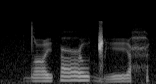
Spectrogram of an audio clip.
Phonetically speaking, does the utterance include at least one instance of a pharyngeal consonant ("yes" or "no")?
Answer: yes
